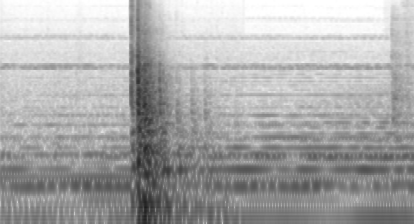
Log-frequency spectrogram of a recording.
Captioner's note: door slams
